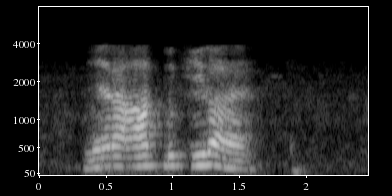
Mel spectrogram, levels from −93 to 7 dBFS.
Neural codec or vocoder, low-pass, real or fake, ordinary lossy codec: vocoder, 44.1 kHz, 128 mel bands, Pupu-Vocoder; 7.2 kHz; fake; AAC, 16 kbps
